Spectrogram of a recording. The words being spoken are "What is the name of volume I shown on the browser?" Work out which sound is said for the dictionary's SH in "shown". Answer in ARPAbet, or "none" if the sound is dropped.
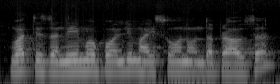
S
